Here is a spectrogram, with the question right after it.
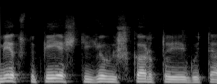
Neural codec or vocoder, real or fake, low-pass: vocoder, 48 kHz, 128 mel bands, Vocos; fake; 14.4 kHz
